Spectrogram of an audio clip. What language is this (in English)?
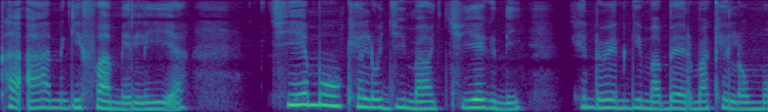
Luo (Kenya and Tanzania)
